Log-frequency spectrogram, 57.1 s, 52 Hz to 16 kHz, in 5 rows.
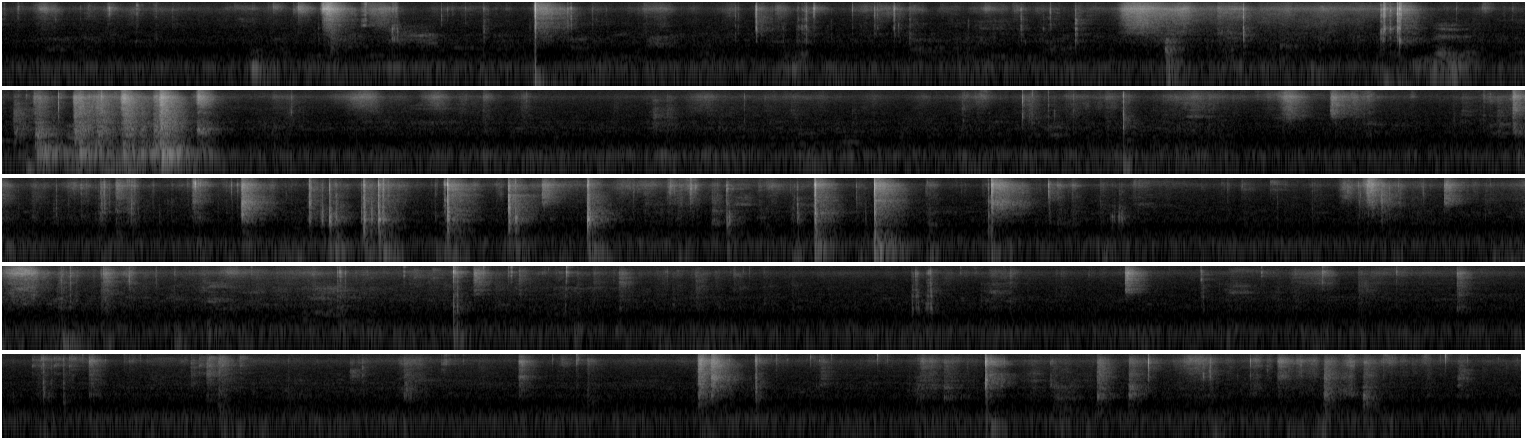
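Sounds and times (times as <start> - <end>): small clicks of laptop parts: 2.4 - 4.5, 5.5 - 8.2, 10.3 - 10.7, 22.3 - 31.4, 36.8 - 39.6, 42.6 - 47.6, 48.2 - 56.8
clicks and taps on plastic case: 23.6 - 30.4.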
